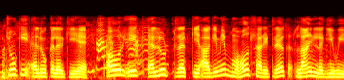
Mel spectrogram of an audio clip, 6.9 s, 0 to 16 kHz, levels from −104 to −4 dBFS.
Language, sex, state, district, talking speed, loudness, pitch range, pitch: Hindi, male, Bihar, Katihar, 175 wpm, -16 LUFS, 160-220 Hz, 175 Hz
